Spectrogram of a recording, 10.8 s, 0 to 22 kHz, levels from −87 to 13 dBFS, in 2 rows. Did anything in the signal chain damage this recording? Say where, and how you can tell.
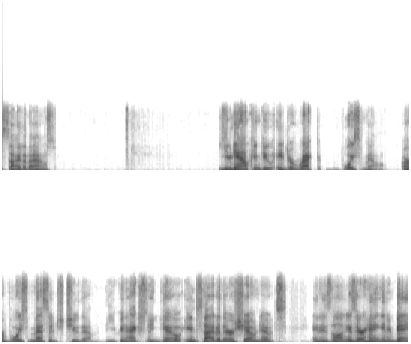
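Yes, at the codec stage: heavy Opus voice compression runs the whole clip. Nothing's left above 8.8 kHz, and the speech sounds muffled, hoarse and a bit robotic, which fits SILK in wideband mode coding the excitation coarsely at something like 10 kbps.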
